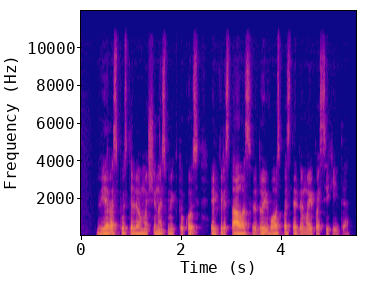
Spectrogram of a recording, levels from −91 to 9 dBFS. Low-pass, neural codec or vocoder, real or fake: 10.8 kHz; vocoder, 44.1 kHz, 128 mel bands, Pupu-Vocoder; fake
